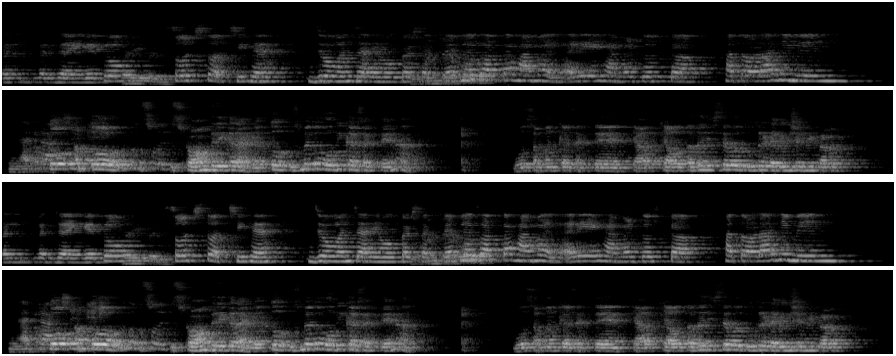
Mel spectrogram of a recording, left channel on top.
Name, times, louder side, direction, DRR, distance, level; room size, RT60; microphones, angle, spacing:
voice 1, 0.0-1.2 1.7-2.7 3.1-6.9 7.2-8.4 9.1-10.6, right 3 dB, 50° right, 3 dB, 0.4 m, -34 dB
voice 2, 1.2-1.6 4.1-4.8 9.0-10.1 10.8-13.0 14.0-17.2, right 2 dB, 20° left, -6 dB, 0.9 m, -28 dB
2.3 x 2.1 x 3.3 m, 0.73 s
head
